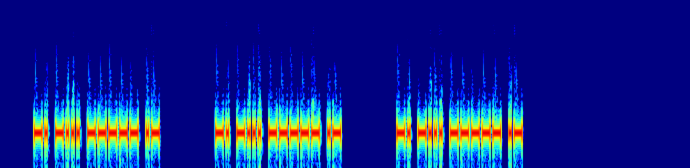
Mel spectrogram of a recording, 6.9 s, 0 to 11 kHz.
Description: Morse code, heard as a keyed tone, about 46 wpm, 700 Hz. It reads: NB0A NB0A NB0A
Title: USA Call Signs - 4 Characters - Repeated 3x - 45wpm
